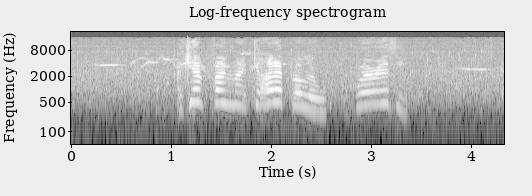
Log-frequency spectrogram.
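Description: A young boy speaks calmly up close.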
